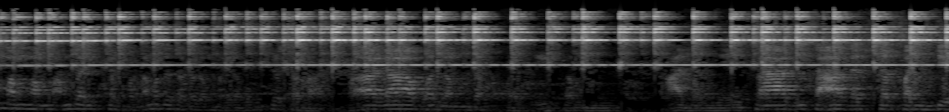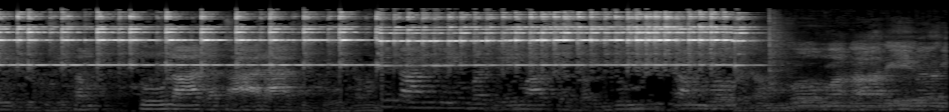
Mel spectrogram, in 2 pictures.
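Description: A pooja hand bell rung continuously with rapid clapper strikes, its high ringing tones held steady, over a voice chanting mantras. The bell stops abruptly near the end.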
